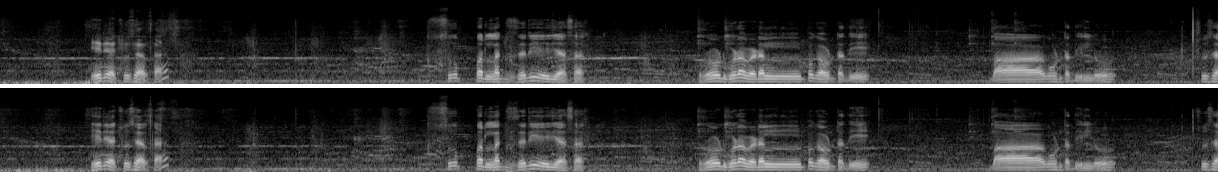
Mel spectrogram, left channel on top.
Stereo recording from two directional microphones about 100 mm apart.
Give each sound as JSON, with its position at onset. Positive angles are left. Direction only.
{"t": 0.9, "sound": "speech", "side_deg": 0}
{"t": 1.2, "sound": "speech", "side_deg": -15}
{"t": 4.5, "sound": "speech", "side_deg": -10}
{"t": 7.2, "sound": "speech", "side_deg": -15}
{"t": 9.9, "sound": "speech", "side_deg": -5}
